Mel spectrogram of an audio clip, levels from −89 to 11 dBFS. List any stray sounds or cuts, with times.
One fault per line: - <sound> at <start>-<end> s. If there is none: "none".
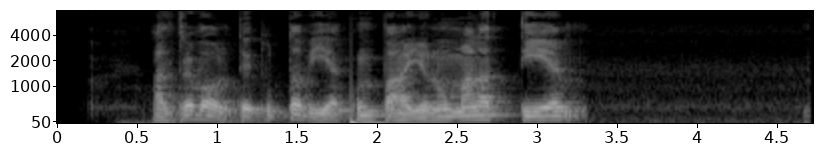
none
